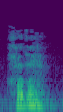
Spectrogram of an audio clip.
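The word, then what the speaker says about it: חוה: Now we're going to look at the name of his partner, Eva, or Chava, as we call her.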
